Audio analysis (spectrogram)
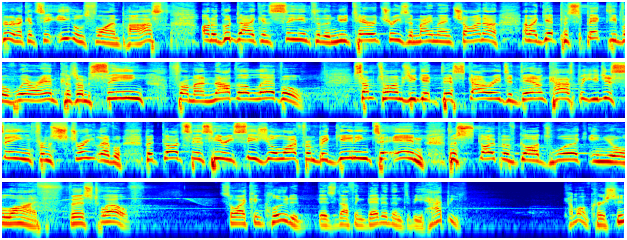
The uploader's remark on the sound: This was recorded in our 5pm service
